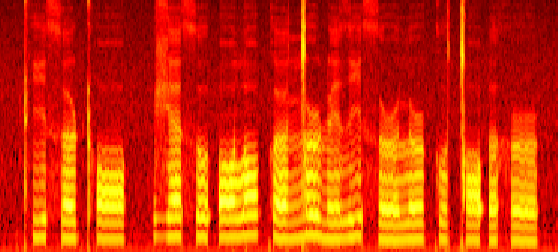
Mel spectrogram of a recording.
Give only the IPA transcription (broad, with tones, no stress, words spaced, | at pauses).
ʈʰi˨θœ˨ʈʰɔ˨ | ʒɛ˨θʊ˨ʔɔ˨ lɔ˦kœ˨ ŋ͡ǀə˞˦˨ɳe˨ði˦ θə˞˨ lə˞˨kʊ˨ ǀɔ˨ʔə˨hə˞˨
